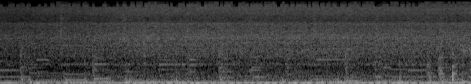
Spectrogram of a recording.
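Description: Chopped vegetables sweating in olive oil in a pot for fish stock, a steady close sizzle with occasional stirring scrapes and clinks throughout, no voices.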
